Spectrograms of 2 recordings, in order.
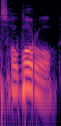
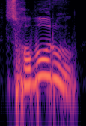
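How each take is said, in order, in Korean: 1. 마지막 음절은 'o' 모음으로 끝나요. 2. 마지막 음절은 'u' 모음으로 끝나요. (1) "일본식 발음은" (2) "이건 이제 한국식 발음이고"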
